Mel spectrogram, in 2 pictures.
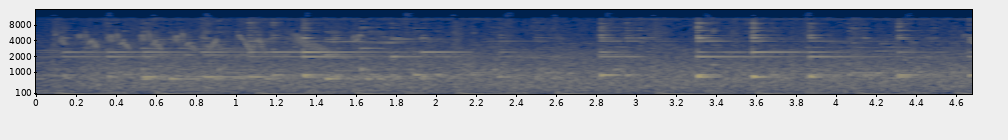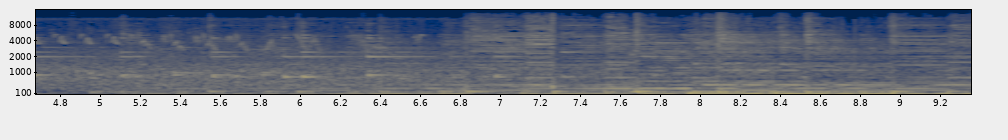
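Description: Many cowbells clank and jingle continuously while sheep bleat throughout, a flock of about 1000 sheep out on a walk with their shepherd in Soria, Spain, growing denser and louder with overlapping bleats toward the end.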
